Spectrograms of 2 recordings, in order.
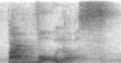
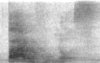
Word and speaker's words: párvulos: Ahora, debería de caer el acento en la penúltima, parvulos. No son parvulos. Entonces, sabemos que va a requerir una tilde. Parvulos, tampoco. Párvulos. Esta es la sílaba tónica, requiere una tilde en la A.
